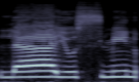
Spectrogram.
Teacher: ہم نون کو پیش سے ادا کرتے ہیں، اپنی آواز لمبی نہیں کریں گے تاکہ مد واو نہ ظاہر ہو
